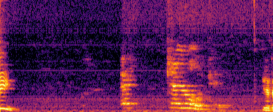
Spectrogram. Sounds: Sneeze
